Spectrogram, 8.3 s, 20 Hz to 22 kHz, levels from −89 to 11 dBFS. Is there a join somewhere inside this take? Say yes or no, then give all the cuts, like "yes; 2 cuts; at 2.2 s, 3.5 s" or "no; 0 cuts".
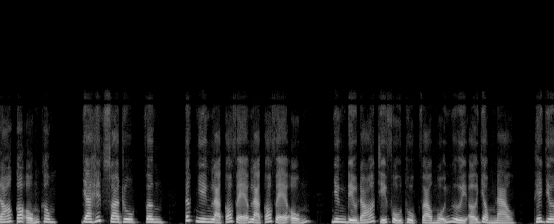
yes; 2 cuts; at 1.1 s, 3.7 s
